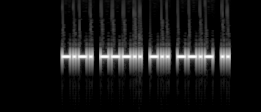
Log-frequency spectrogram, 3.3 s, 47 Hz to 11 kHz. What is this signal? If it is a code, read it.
Morse code, heard as a keyed tone, about 36 wpm, 700 Hz. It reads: C8DQI
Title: Code Groups - 5 Letter:Numbers - 35wpm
